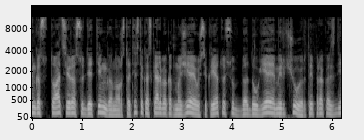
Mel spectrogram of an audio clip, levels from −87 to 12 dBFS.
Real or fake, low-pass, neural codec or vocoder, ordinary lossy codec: real; 14.4 kHz; none; MP3, 48 kbps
